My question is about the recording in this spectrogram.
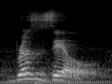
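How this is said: It is pronounced the English way. "em inglês Brazil"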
